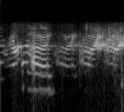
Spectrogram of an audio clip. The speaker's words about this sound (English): I can hear an echo. Can you turn something off or down?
